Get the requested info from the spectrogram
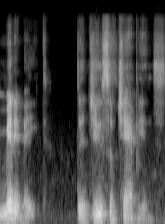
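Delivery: very low, deep, fake commercial announcer voice. Joking about a juice brand not sponsoring the show: mock sponsor ad voice. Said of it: "I can be like".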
